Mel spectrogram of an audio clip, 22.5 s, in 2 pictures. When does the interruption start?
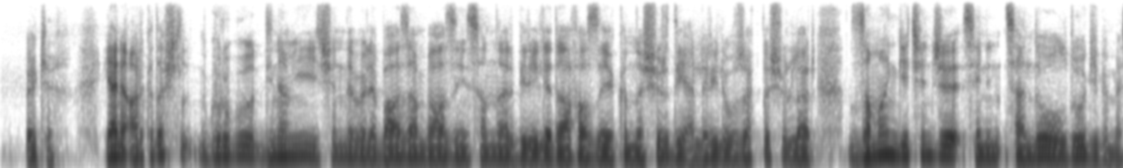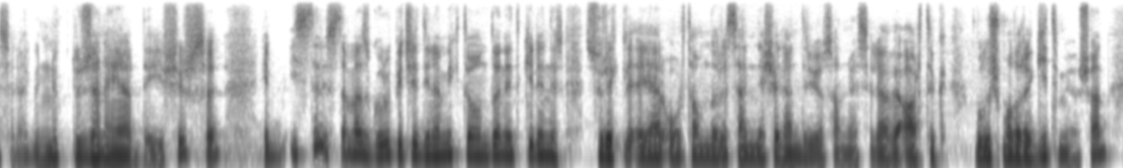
none

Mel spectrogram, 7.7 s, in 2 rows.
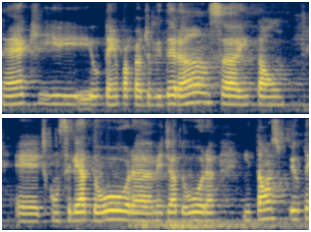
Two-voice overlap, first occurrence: none

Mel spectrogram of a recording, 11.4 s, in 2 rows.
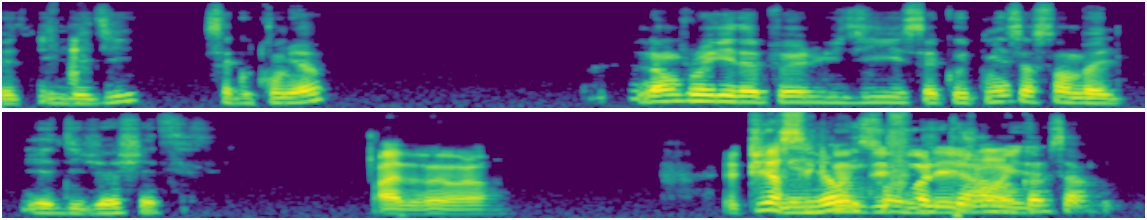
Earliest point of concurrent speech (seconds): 10 s

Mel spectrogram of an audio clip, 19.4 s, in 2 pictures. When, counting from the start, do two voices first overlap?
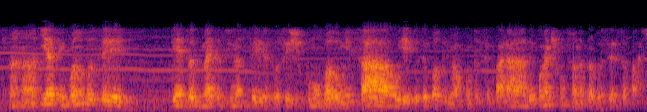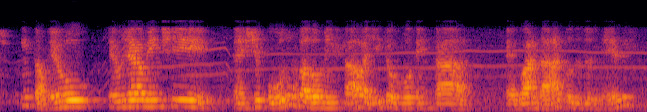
none

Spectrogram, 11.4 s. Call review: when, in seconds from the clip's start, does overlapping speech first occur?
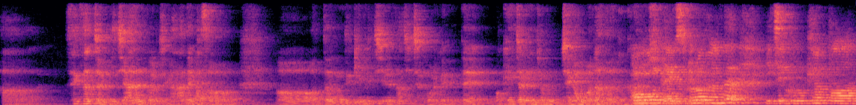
8 s

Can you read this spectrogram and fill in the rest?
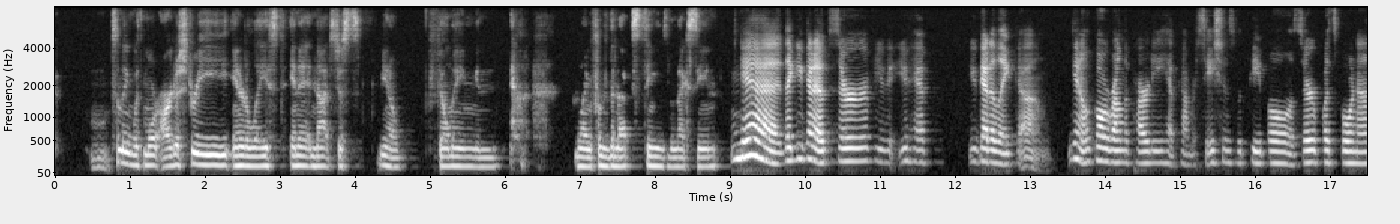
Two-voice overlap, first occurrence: none

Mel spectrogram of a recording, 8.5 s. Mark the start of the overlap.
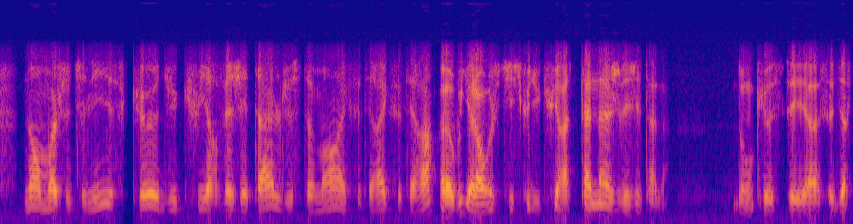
none

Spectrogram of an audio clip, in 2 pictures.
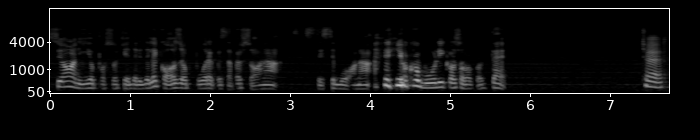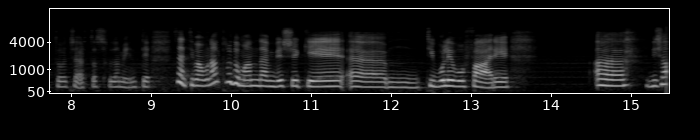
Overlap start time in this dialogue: none

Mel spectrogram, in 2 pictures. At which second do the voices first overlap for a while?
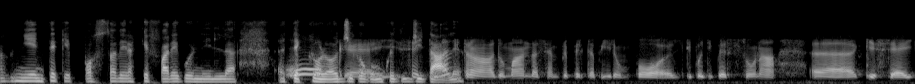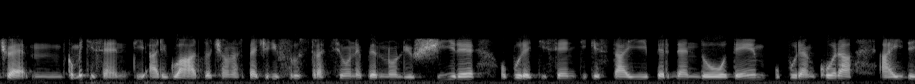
3 s

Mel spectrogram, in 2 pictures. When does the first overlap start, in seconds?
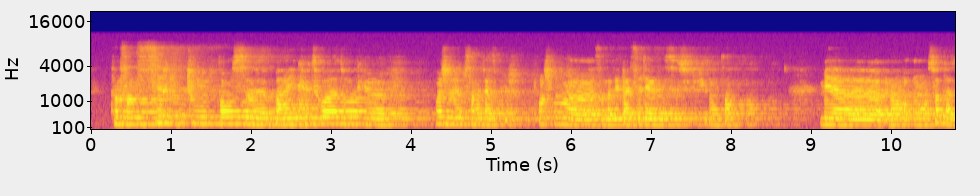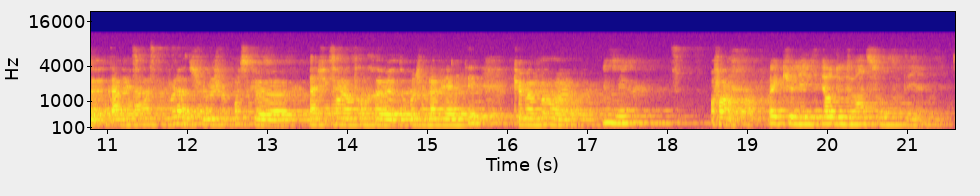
none

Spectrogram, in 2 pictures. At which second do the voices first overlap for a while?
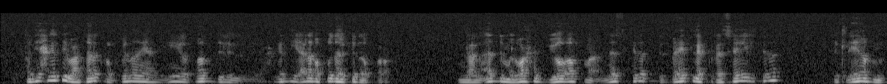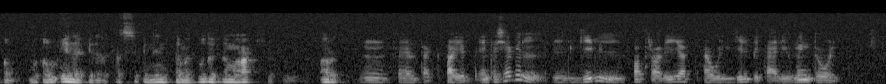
none

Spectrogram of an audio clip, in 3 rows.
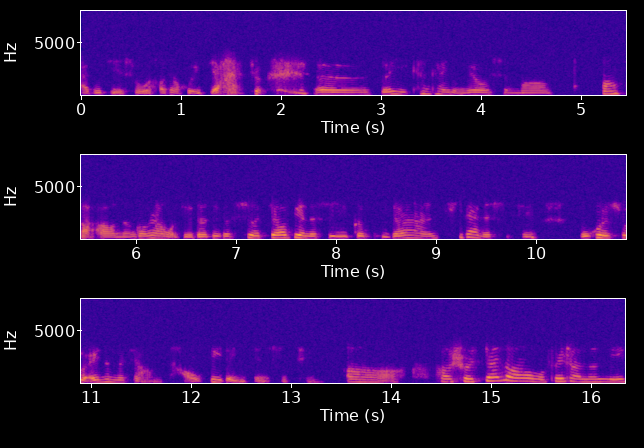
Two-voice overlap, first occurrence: none

